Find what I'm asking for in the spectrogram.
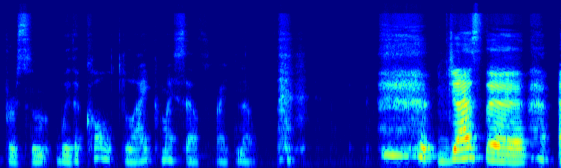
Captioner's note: chuckles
